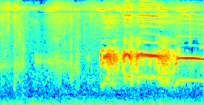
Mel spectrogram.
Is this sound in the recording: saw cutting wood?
no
